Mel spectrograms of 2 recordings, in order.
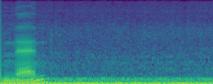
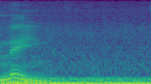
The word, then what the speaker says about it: Nene: What we call the river is open to debate, because Depends where you live as to whether it's the River Nen or the River Nene.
